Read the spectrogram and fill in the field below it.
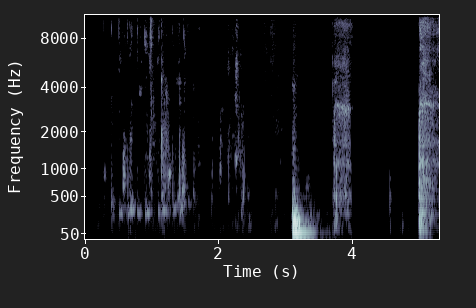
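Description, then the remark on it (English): Someone takes a drink of water: a soft thud of the glass, then a few short sips and swallows separated by brief pauses, after faint low murmuring. “I'm just going to grab a sip of water because I'm going to be long-winded on this one, I can guarantee you.”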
